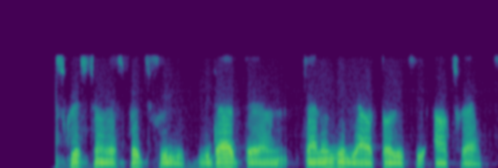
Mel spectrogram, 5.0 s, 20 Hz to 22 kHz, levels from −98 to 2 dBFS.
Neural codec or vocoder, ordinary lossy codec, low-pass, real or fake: none; AAC, 48 kbps; 5.4 kHz; real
